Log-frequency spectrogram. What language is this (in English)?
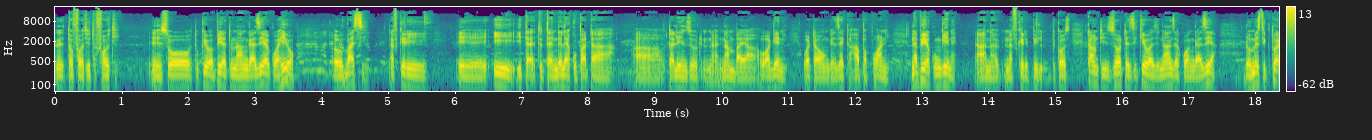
Swahili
